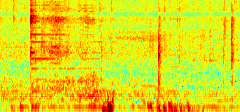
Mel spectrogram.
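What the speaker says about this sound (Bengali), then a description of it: "আমার উচ্চ ভাজা হয়ে গেছে আমার উচ্চ ভাজাটা নামাতে হবে" Bitter gourd frying in a pan gives a steady close sizzle, broken by a few light utensil scrapes and clicks.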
